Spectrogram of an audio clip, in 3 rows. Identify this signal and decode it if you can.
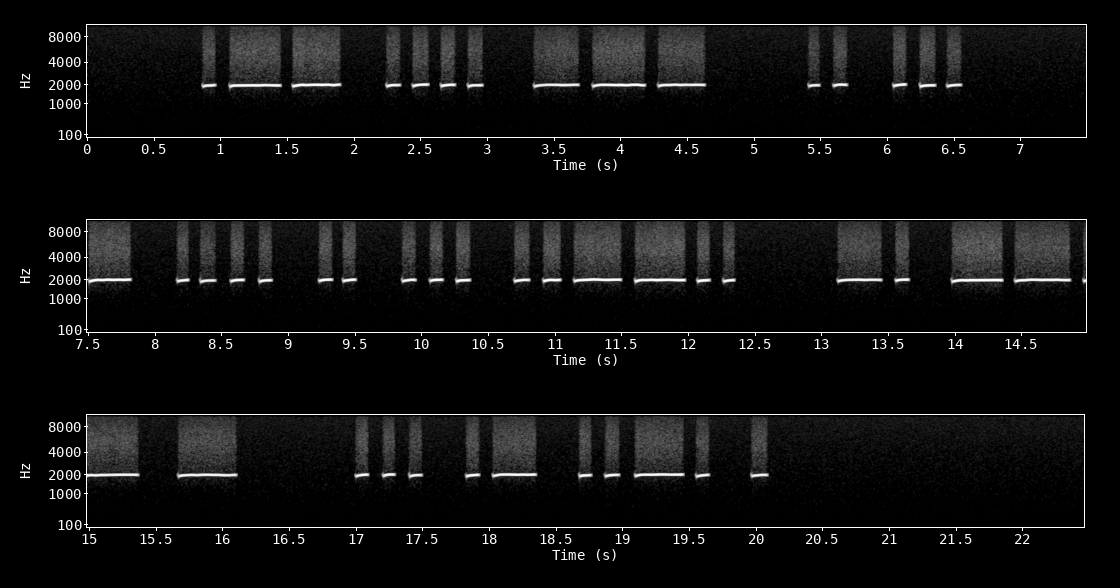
Morse code, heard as a whistle, hand-sent with a straight key, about 12 wpm. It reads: WHO IS THIS? NOT SAFE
